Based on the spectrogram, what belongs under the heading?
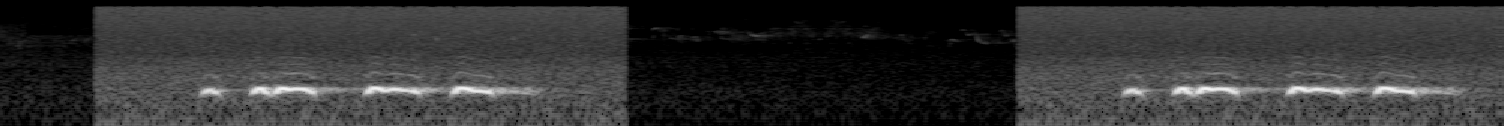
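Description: Owl hooting: a phrase of about five deep hoots, one short, then a quick double, then two more, heard twice about six seconds apart, the second phrase the same as the first.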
